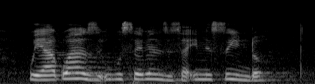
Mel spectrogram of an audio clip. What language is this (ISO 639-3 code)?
zul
